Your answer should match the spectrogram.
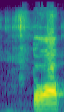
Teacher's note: یہاں تو اس لیے پر ہے کہ یہ حروف مستعلیہ میں سے ہے، واو مدہ اس لیے ہو رہا ہے کہ واو ساکن سے پہلے پیش آ گیا ہے، را اس لیے باریک ہے کہ را کے نیچے زیر آ گیا ہے۔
